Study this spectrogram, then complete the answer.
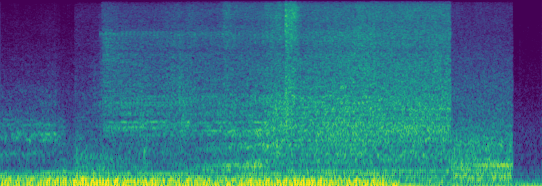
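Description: Water sprays and hisses over a car.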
